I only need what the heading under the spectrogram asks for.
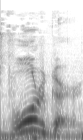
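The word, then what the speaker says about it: dvergr: has Nordic Roots as the old Norse word for dwarf is vorer with a silent D at the front but the root could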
